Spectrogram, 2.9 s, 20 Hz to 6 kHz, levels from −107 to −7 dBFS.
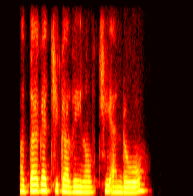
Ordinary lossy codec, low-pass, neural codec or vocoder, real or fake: Opus, 24 kbps; 5.4 kHz; codec, 16 kHz, 4.8 kbps, FACodec; fake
